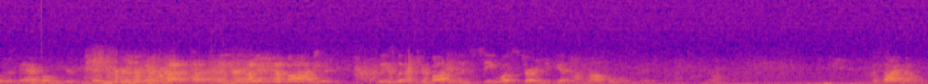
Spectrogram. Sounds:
Male speech

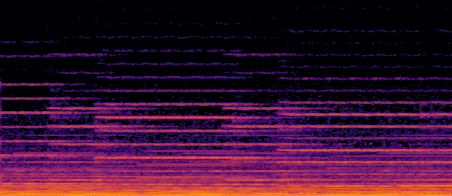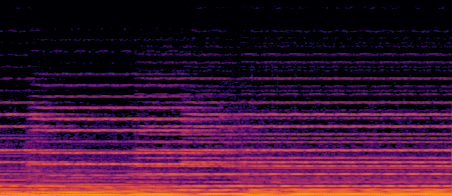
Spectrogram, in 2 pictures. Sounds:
playing electronic organ

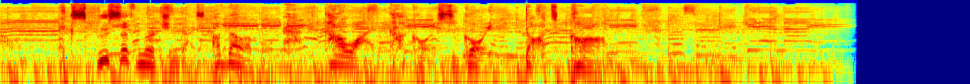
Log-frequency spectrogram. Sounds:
Music, Speech

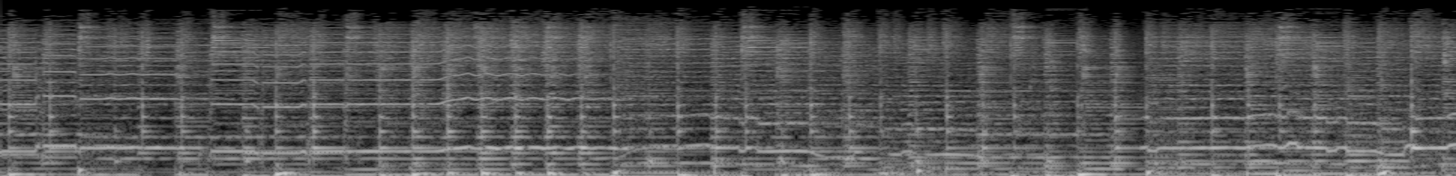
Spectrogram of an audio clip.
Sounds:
Soundtrack music, Music

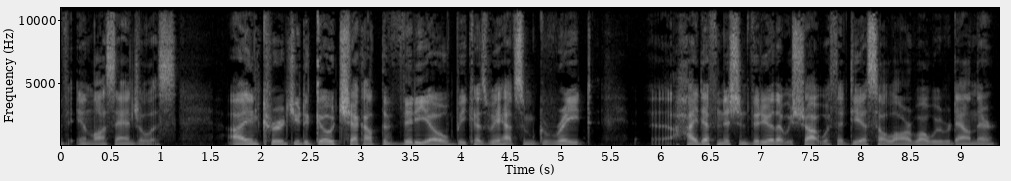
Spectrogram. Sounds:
Speech

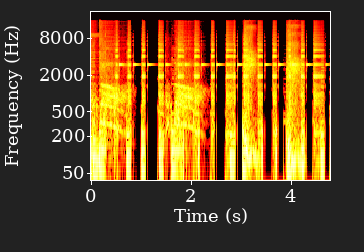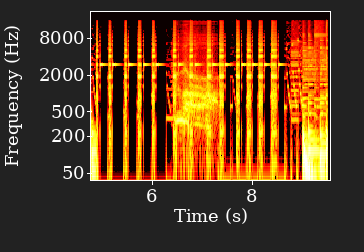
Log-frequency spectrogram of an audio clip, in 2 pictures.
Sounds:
tinkle

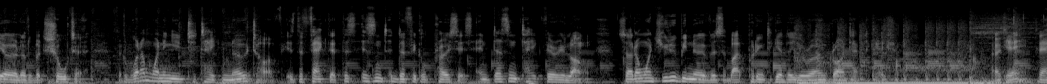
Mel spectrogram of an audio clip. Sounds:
Speech, Music

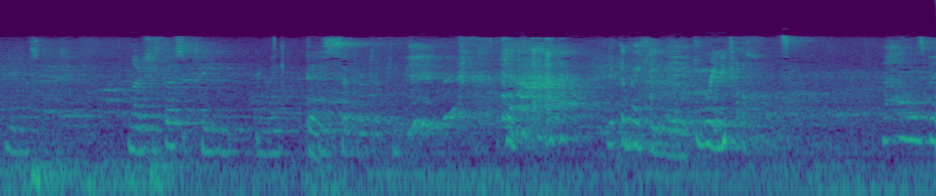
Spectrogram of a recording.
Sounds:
Speech

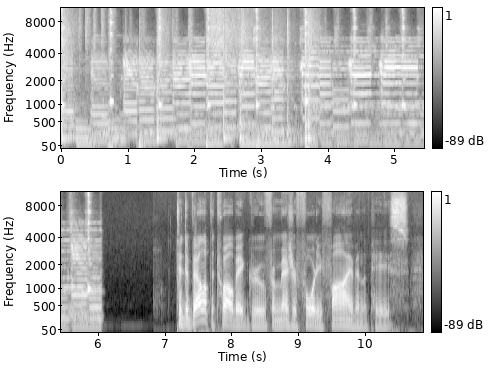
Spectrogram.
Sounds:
Music, Speech, Musical instrument, inside a small room, Drum kit, Drum

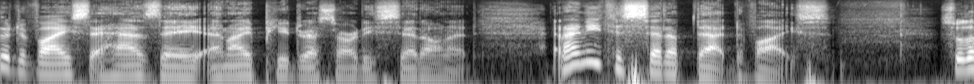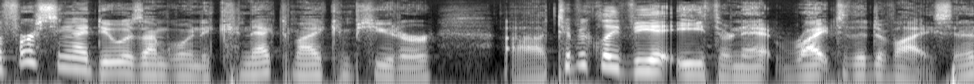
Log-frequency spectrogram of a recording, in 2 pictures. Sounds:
Speech

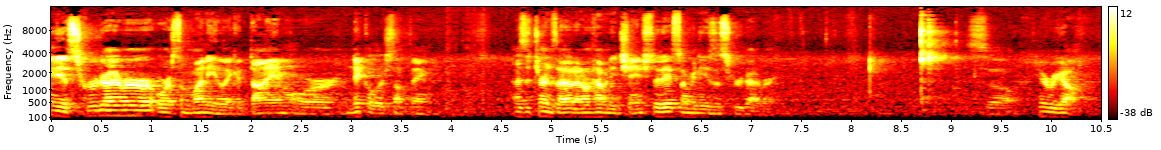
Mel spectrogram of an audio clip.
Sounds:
Speech

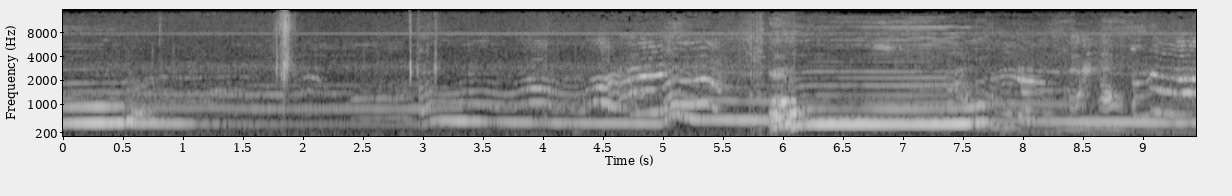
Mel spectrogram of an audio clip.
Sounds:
dog howling

